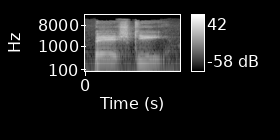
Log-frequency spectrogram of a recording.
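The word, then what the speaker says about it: Bakshi: rail basket version yeah i pronounced his name right bash key yeah and uh it kind of sucked you know the animation looked weird and just kind of sucked but ralph bashki he's kind of a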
